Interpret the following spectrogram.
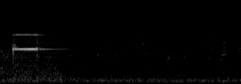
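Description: A single short electronic beep about a tenth of a second in, with a high tone and a higher overtone, as a radio communications loop gives between transmissions. It is followed by faint hiss.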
